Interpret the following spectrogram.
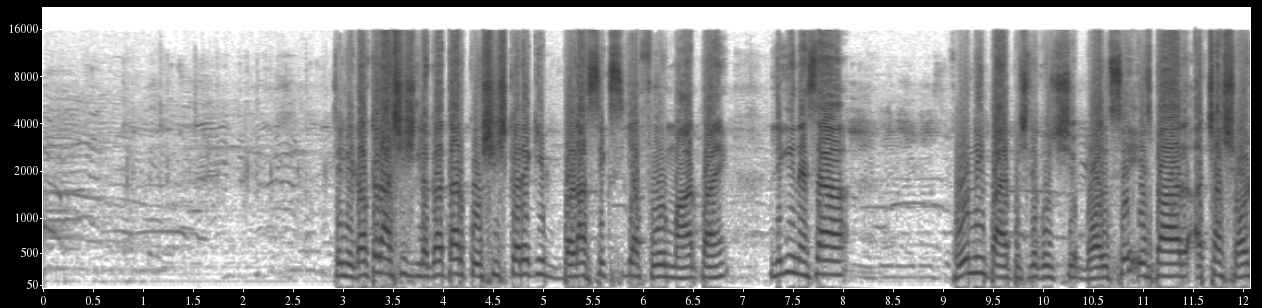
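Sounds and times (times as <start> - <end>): background chatter: 0.0 - 11.5
distant players calling out: 5.6 - 11.0.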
